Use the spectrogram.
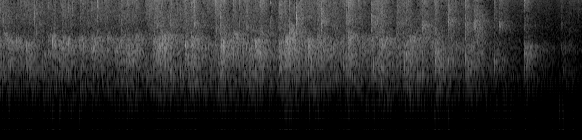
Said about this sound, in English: Give them a round of applause as they do so.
